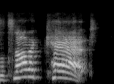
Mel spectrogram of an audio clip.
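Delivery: half-hearted put-on yell of disbelief. Retelling how Joey yells about a hairless cat: imitating Joey yelling. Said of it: "he just yells".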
